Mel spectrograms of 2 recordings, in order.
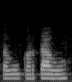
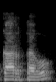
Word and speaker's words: Cartago: Cartago. Si sería Cartago, sería una esdrújula, entonces llevaría tilde.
